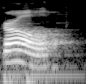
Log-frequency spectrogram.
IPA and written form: ɡɜrl (girl)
